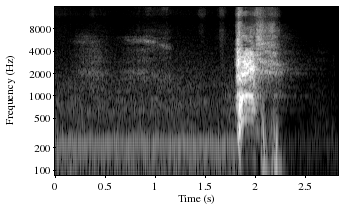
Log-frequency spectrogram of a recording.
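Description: Quiet room with a low hum, then a single sudden explosive sneeze with a short trailing burst.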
